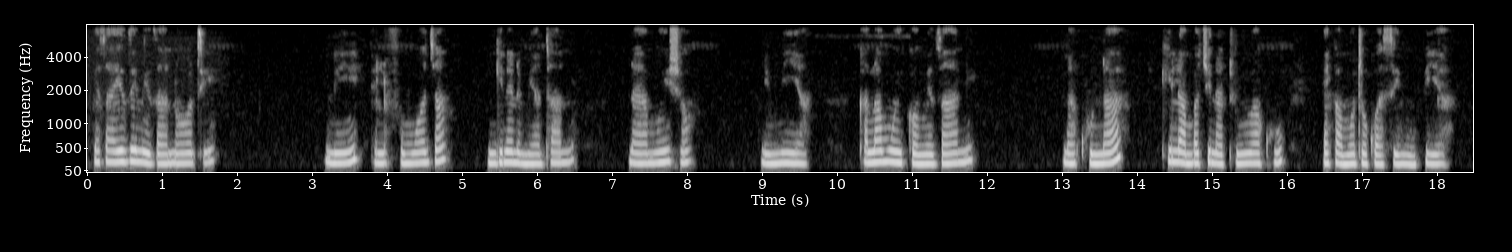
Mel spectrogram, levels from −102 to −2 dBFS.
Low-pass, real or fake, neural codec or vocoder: 7.2 kHz; real; none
